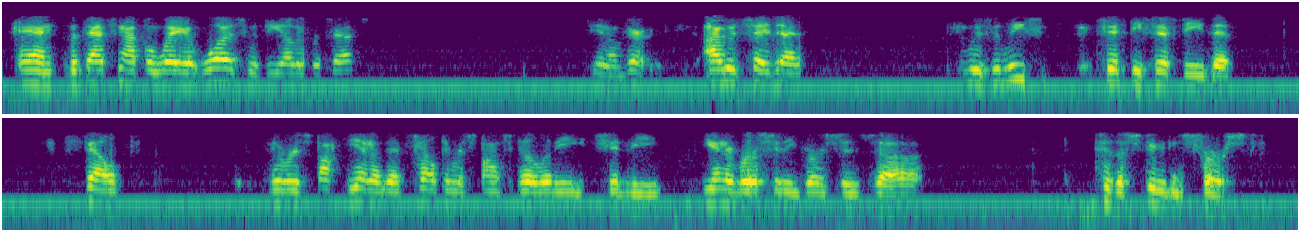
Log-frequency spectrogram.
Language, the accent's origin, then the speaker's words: English; Brooklyn, New York, United States; I'm from Brooklyn.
